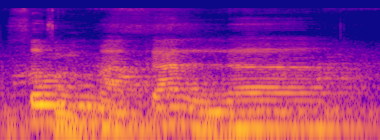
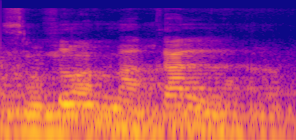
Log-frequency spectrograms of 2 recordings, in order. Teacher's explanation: Orang cuma membaca ditekan tapi tidak ditahan. Jadi cuma baca summa kalla gitu.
